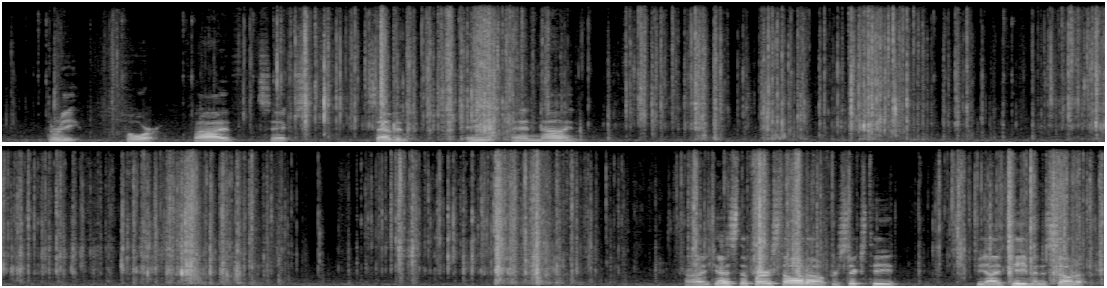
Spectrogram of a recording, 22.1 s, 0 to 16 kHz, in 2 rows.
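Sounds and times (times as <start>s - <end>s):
wrapping crinkling: 0.0s - 22.0s.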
